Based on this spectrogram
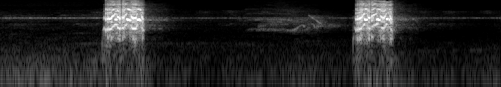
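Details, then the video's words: Green-cheeked conure singing in a flower garden gives two brief, loud, harsh screeches about a second apart, with soft twittering between them and a thin steady whine in the background. "green cheek conure singing sounds"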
